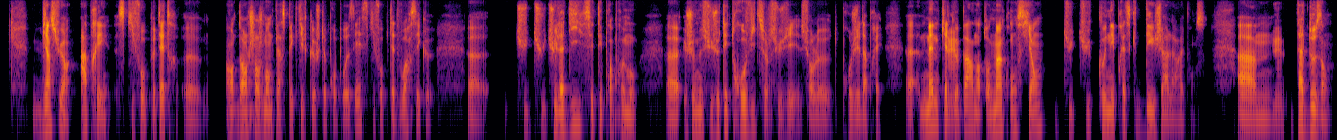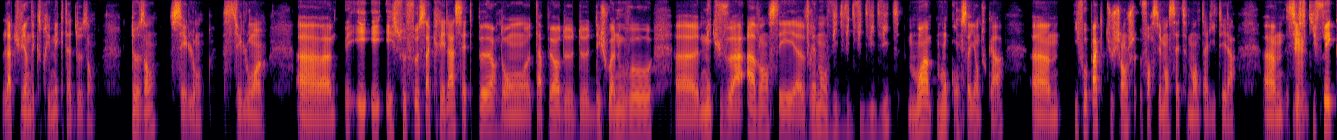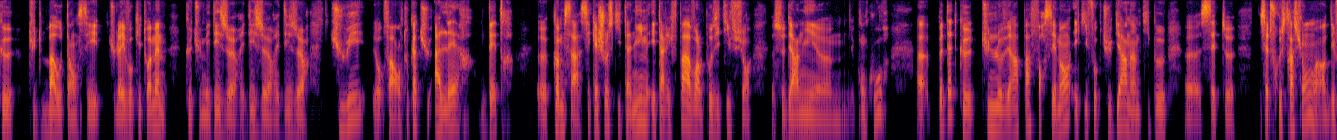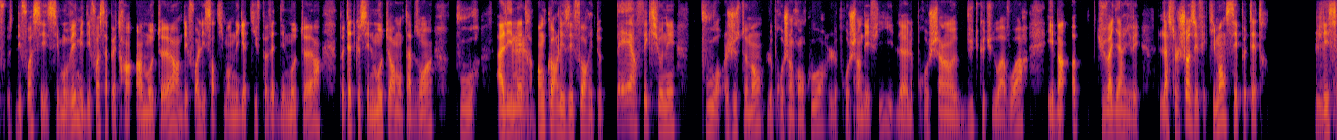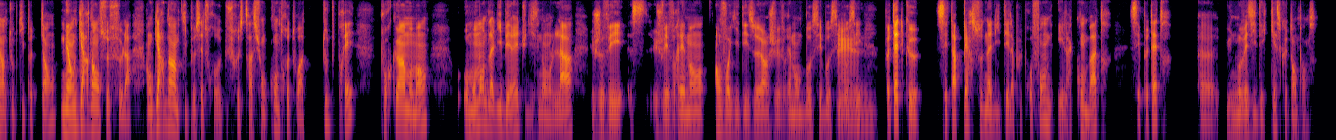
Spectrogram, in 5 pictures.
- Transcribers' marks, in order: other background noise; stressed: "déjà"; stressed: "l’air"; stressed: "perfectionner"; stressed: "gardant"; stressed: "gardant"
- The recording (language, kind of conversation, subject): French, advice, Comment retrouver la motivation après un échec ou un revers ?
